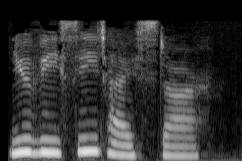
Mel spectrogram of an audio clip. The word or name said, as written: uv ceti star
